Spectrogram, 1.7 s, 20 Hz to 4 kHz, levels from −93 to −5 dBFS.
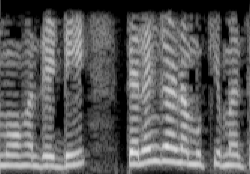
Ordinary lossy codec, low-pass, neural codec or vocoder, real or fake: none; 3.6 kHz; none; real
